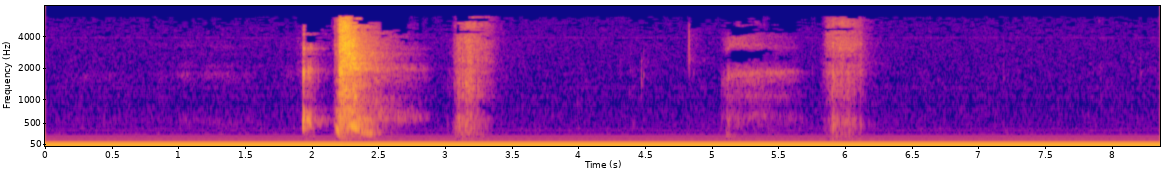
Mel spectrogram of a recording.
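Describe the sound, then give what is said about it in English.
A person sneezing: one sharp, forceful sneeze near the start, then a few softer breathy bursts. “I hope I won't be sitting here all night sneezing.”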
